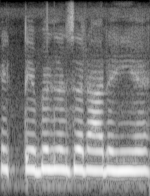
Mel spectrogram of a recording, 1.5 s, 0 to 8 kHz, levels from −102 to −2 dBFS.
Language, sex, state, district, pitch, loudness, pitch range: Hindi, female, Bihar, Purnia, 280 Hz, -10 LUFS, 275-285 Hz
